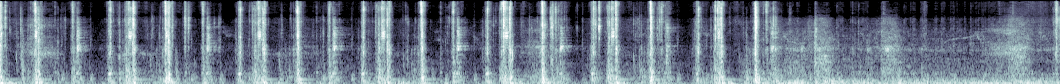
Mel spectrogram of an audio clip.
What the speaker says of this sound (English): Lovely and slow turnover. It's not a dead battery, I can assure you.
